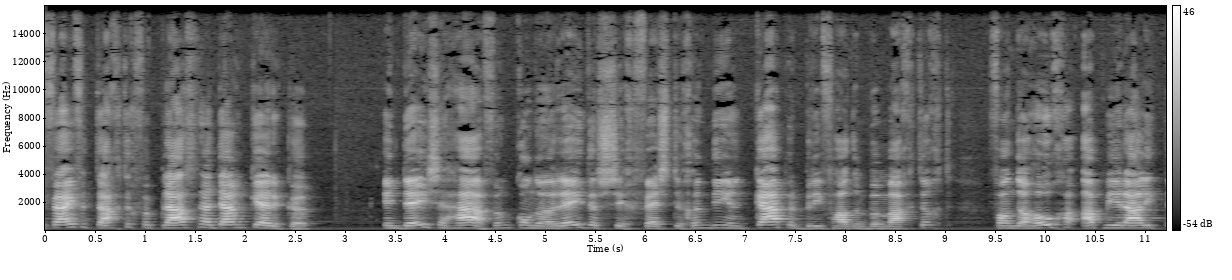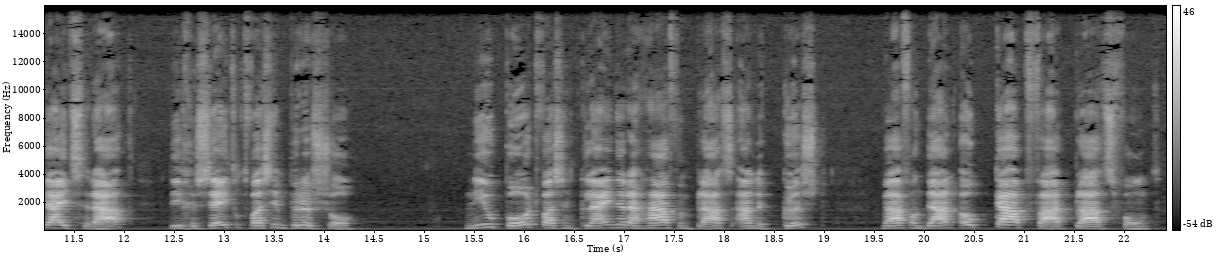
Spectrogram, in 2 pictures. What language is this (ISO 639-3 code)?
nld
